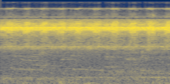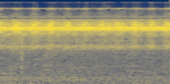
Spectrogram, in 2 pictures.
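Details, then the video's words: Nighttime crickets captured with a smartphone, giving off a steady stream of rapid, high-pitched pulsing trills layered in bands, with a continuous broadband background hiss and low rumble underneath. "Night Lamp Ambience with Crickets"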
